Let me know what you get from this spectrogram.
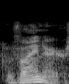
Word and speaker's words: Wien: And I explained to the waitress that this is named after the city of Vienna, where the name is spelled W-I-E-N, Wien. And in European languages, I-E is almost always an E sound, and E-I is an I sound.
